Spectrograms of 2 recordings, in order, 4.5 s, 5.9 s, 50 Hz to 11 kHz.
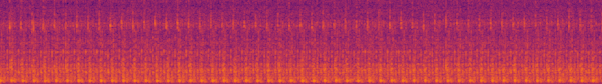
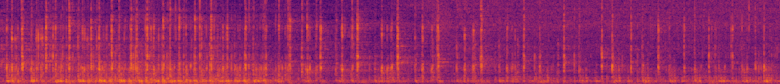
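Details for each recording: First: Jensen Model 25 toy steam engine, first run: crisp, even chuffing about four beats a second, running in both directions, slightly faster clockwise; safety valve lifting a little, no appreciable steam leaks; runs smoothly. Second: Jensen Model 25 toy steam engine on first run under steam, fast, light, uneven ticking knock of about three per second over the steam hiss; knock from the crank main bearing, not the conrods or eccentric linkage; quieter in reverse.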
